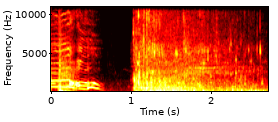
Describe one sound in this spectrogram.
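Bubbles gurgle in water.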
